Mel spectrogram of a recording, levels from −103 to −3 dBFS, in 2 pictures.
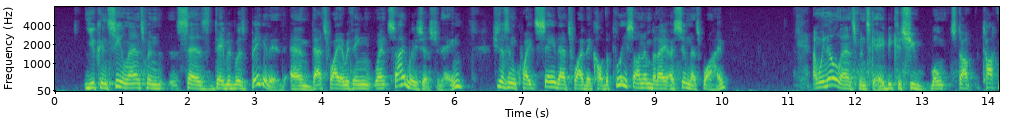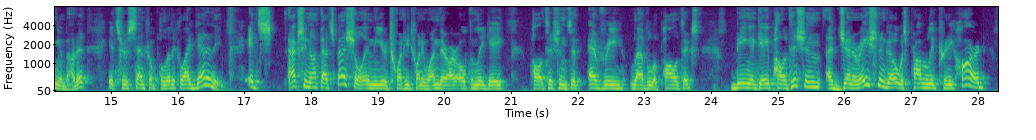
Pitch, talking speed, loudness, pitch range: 135 Hz, 165 wpm, -21 LUFS, 125-150 Hz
